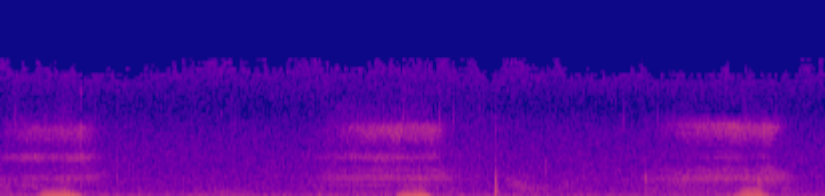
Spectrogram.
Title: Elvis the Russian Blue snoring again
